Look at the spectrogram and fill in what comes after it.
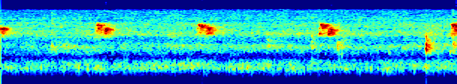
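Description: A bird chirping: short high chirps about once a second, over a faint steady hiss.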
